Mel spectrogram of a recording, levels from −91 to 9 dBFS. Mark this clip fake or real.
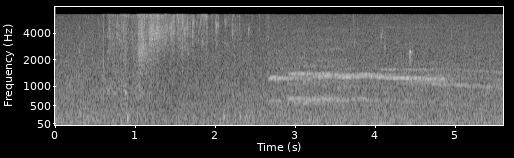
real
